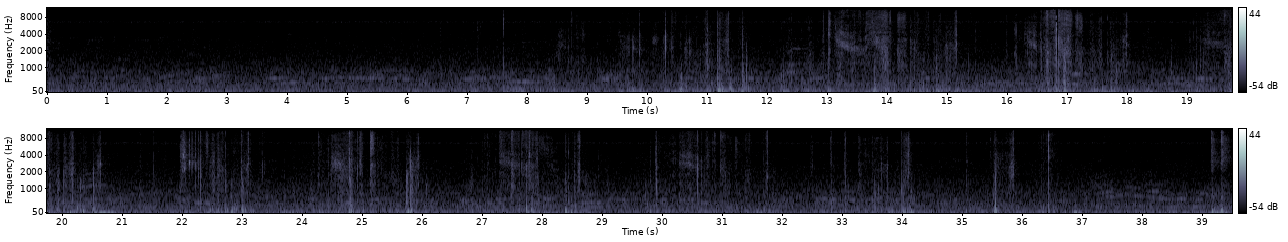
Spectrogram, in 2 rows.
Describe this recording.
Page turning 2
Turning pages of a book. Recorded in house ambience using Samson Go Mic. Distant chatter can be heard. Need to be cleaned.
Recorded by Joseph
page-flip, book, paper-flip, flip, room, page, book-flip, turning, page-turning, paper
